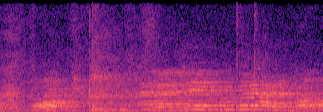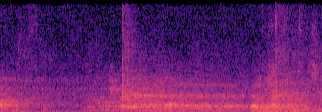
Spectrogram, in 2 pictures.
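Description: People talking in a large sports hall, their voices echoing, with a single light knock about a second in.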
